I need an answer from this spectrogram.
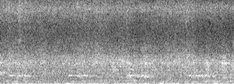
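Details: Steady low rumbling and clatter, like a passing train or vehicle, fills the recording with no animal voice.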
